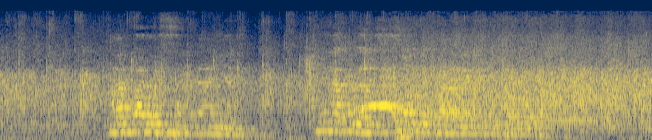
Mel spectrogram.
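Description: A young woman speaks with animation into a microphone in a large echoing hall.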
